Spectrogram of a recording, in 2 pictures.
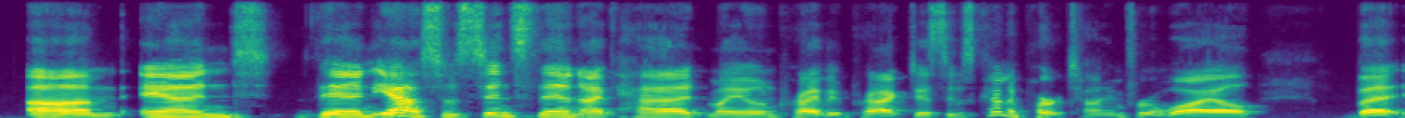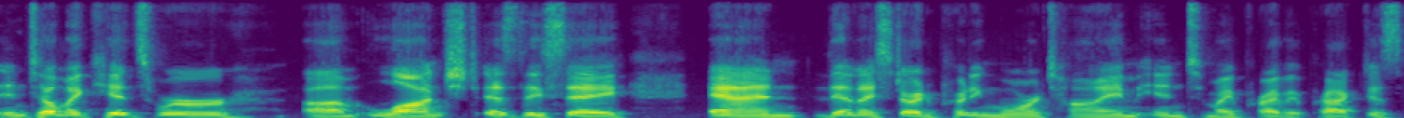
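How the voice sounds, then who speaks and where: A woman speaks at a fairly slow pace with an American accent, her fairly low voice bright and sharp, with ordinary pitch variation in a very clean recording over a silent background. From Kansas. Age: 60s. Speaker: dietitian. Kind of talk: interview. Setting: live stream. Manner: halting, many fillers.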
